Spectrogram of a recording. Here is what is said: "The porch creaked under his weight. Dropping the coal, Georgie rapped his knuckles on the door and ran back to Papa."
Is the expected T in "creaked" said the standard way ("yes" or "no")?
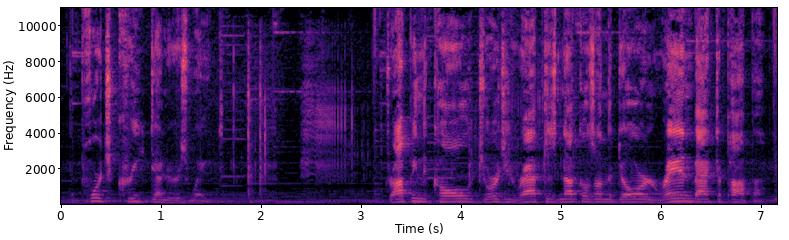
yes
